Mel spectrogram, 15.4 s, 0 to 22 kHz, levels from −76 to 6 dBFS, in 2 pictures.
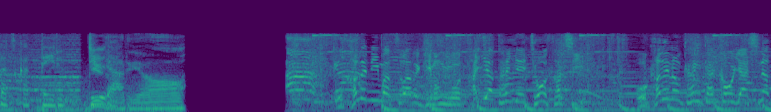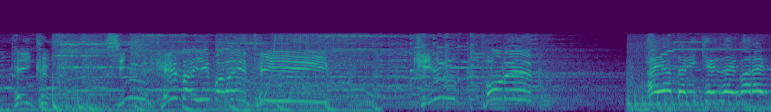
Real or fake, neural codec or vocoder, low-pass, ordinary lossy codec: real; none; 7.2 kHz; none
